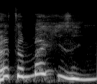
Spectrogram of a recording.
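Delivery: very high-pitched, put-on character voice. Quoting what another person would say, in best Reggie voice. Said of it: "In his best Reggie voice".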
